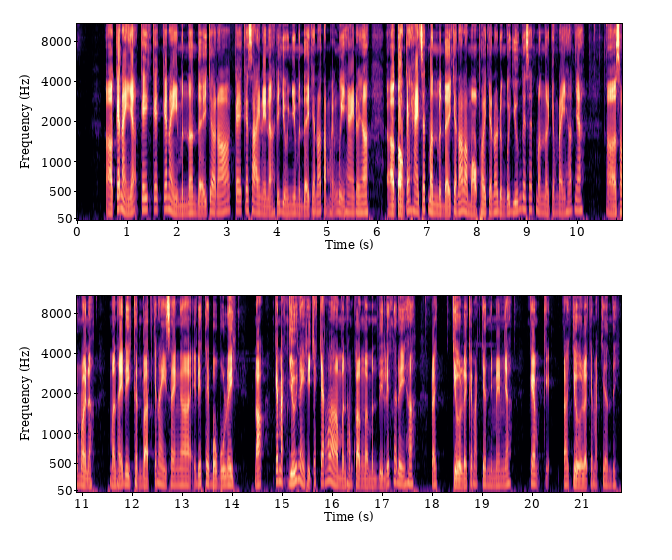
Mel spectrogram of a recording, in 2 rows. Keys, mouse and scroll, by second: 0.9 click, 2.1 middle click, 3.1 click, 3.7 KP_1, 3.8 KP_2, 7.1 right click, 8.8 middle click, 9.0-9.3 scroll down 1, 9.6 alt+middle click, 10.3 alt+f, 10.6 alt+z, 10.8-11.6 scroll down 2, 11.1 middle click, 11.6 right click, 13.3 click, 14.5-15.2 scroll up 1, 15.2-15.5 scroll up 3, 15.5 click, 16.2 alt+middle click, 17.1 alt+Delete, 18.0 alt+middle click, 18.9 click, 19.4 alt+middle click, 20.4 alt+middle click, 20.9 alt+middle click, 21.0 scroll down 1, 21.2 scroll up 1, 21.4 scroll down 1, 21.5 scroll up 1, 21.6 scroll down 1, 21.7 scroll up 1.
